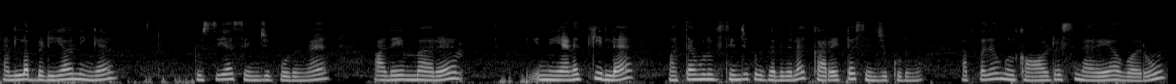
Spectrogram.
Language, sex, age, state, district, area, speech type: Tamil, female, 18-30, Tamil Nadu, Coimbatore, rural, spontaneous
